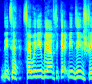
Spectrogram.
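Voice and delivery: put-on high, rushed girl asking; eager girl. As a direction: gabble the question like a hopeful starlet. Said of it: "And then the girls, like, there".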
